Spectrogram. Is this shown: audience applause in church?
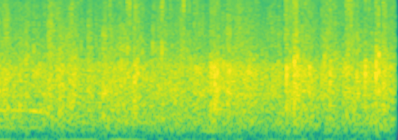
yes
